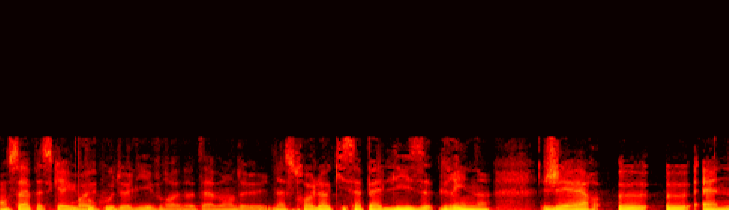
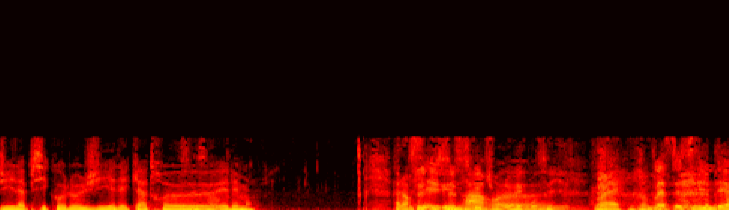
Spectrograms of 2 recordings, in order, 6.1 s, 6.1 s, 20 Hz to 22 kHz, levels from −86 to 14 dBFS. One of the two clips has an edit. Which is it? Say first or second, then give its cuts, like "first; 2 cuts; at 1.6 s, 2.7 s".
second; 2 cuts; at 3.4 s, 3.8 s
